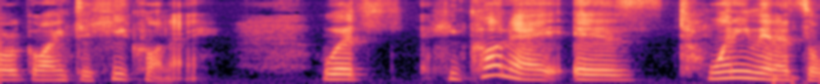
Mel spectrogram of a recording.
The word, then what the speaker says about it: Hikone: So Hikone, Hakone, and Heikone are all cities in Japan. So H-I is Hikone, Hakone is H-A, and Heikone is H-E.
